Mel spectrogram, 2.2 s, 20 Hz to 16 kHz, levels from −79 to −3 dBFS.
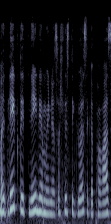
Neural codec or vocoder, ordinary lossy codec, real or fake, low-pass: codec, 24 kHz, 0.9 kbps, WavTokenizer, small release; Opus, 32 kbps; fake; 10.8 kHz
